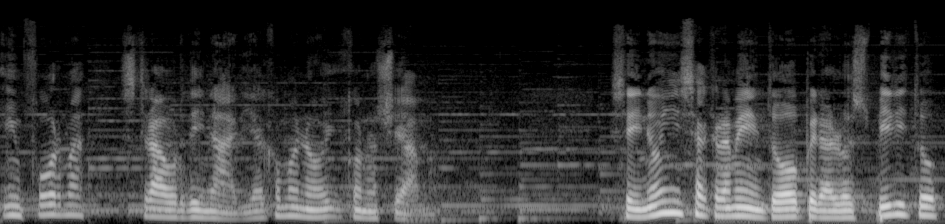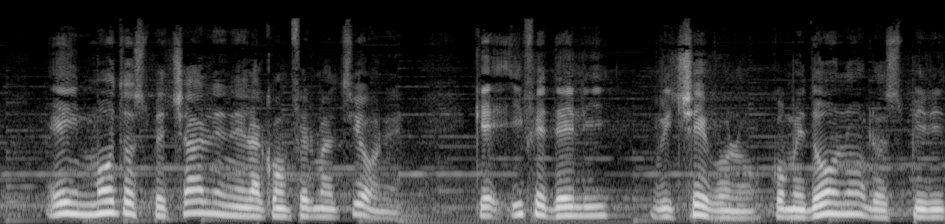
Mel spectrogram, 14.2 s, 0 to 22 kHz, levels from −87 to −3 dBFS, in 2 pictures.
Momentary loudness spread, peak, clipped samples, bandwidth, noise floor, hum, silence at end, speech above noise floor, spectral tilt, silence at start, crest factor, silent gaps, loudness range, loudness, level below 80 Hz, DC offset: 16 LU; -6 dBFS; under 0.1%; 15 kHz; -46 dBFS; none; 0 s; 23 dB; -7 dB/octave; 0 s; 18 dB; none; 8 LU; -23 LUFS; -58 dBFS; under 0.1%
